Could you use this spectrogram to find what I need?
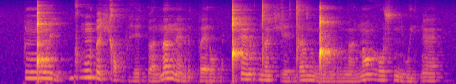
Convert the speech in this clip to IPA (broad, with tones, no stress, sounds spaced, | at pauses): ŋ͡ǃ õ˥ ɾ i˩ | ɡʱ ũ˥ ɗ ɐ˧ ç ɔ˩ bʱ e˩ ɠ ɐ˩ n ɐ˥ n ɛ̃˩ r p ɛ˩ ɾ o˩ b ǃʰ ɛ̃˥ r d ɐ̃˧ ç e˩ d ɐ˥ l ŋ͡ǃ ɐ̃˩ r ŋ ɐ̃˩ n ɔ̃˥ ɦ o˧ s ɲ u˩ j ɗ ɛ̃˧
